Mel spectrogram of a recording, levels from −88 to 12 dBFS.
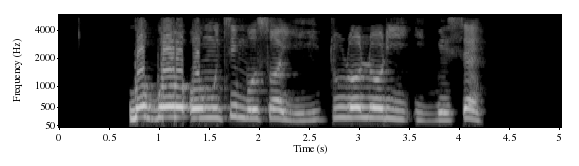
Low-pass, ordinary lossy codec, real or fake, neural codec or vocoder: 5.4 kHz; none; real; none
